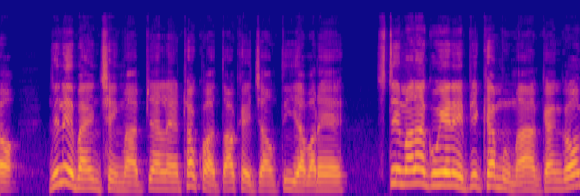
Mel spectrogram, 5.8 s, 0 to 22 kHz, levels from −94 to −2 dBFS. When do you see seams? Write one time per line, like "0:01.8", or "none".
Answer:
0:03.5

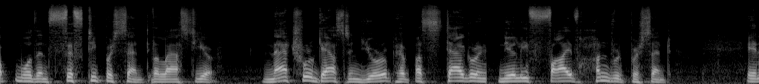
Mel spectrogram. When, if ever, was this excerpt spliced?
0:01.5
0:03.5
0:04.1
0:04.9

